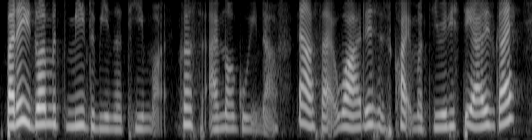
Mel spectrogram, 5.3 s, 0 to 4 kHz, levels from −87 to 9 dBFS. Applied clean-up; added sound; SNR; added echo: none; none; none; none.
